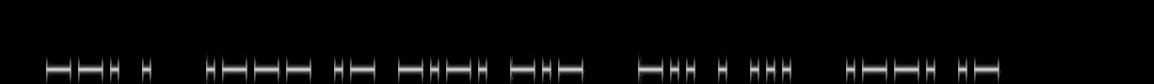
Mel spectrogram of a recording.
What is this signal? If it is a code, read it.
Morse code, heard as a keyed tone, about 15 wpm, 700 Hz. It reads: GE JACK DES PA
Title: K1USN SST QSO Practice - 15wpm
